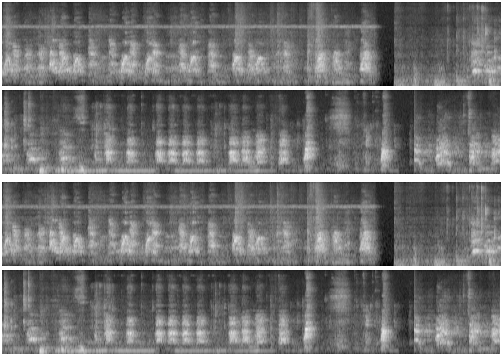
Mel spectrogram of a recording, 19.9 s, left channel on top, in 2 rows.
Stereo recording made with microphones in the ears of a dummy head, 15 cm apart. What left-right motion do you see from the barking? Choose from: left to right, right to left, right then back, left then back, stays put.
stays put.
